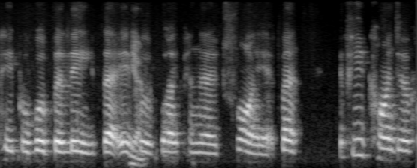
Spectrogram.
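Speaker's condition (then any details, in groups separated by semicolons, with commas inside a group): Motor neurone disease; bulbar onset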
